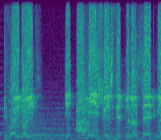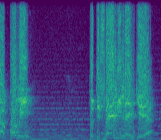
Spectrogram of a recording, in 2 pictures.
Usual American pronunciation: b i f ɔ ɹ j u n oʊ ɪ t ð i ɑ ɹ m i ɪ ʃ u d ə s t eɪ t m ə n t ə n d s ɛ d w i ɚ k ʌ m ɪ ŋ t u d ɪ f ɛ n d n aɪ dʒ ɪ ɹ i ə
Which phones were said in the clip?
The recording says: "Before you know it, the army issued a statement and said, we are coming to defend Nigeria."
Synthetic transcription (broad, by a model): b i f ɔ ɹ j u n oʊ ɪ t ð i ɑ m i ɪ s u ə s t eɪ t m ə n t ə n s ɛ d w i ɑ k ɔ m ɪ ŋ t u d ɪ f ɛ n d n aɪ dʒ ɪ ɹ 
